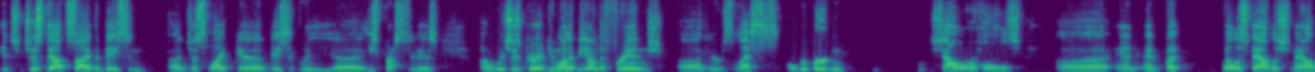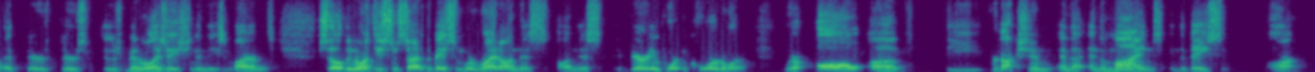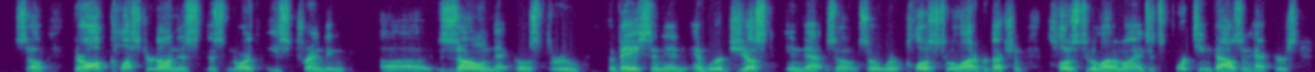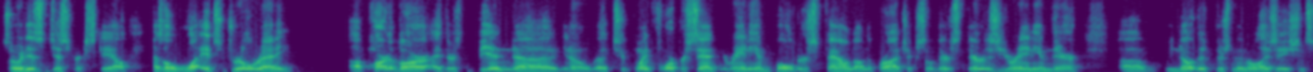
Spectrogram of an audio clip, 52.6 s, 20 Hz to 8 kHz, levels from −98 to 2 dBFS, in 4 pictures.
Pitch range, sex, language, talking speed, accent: 110-135 Hz, male, English, 180 wpm, American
